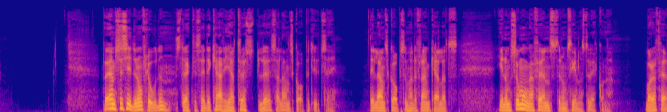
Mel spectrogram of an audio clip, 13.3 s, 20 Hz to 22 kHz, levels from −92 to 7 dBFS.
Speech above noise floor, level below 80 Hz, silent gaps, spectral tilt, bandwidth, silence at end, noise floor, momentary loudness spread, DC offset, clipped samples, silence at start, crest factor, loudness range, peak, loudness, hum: 56 dB; -40 dBFS; none; -5.5 dB/octave; 16.5 kHz; 0 s; -74 dBFS; 21 LU; under 0.1%; under 0.1%; 1.35 s; 20 dB; 6 LU; 0 dBFS; -19 LUFS; none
